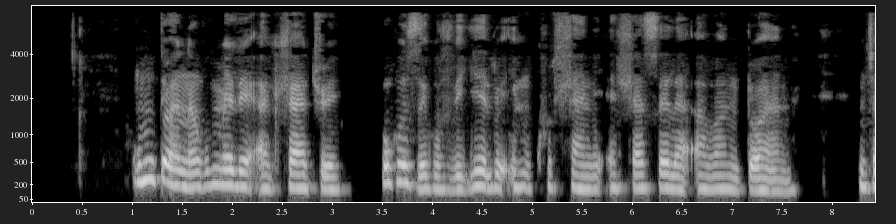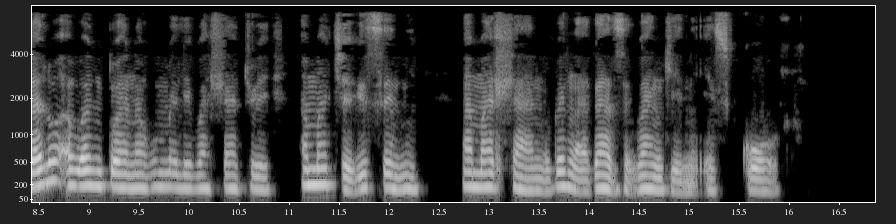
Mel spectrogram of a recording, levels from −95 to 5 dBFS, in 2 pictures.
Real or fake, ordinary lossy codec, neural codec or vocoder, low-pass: real; MP3, 48 kbps; none; 7.2 kHz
